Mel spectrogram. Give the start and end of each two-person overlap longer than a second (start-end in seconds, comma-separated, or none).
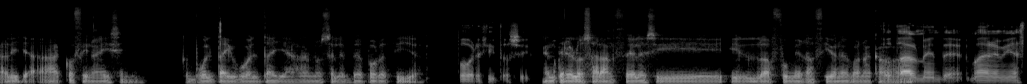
none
